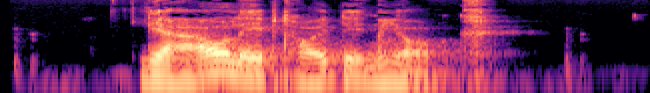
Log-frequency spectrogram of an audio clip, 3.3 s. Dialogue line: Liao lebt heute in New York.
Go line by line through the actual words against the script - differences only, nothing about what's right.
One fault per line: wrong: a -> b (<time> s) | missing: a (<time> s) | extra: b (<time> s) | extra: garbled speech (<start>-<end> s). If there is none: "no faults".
missing: New (1.9 s)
